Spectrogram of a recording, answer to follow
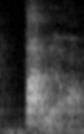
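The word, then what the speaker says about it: parleront: in o and t the t is also silent you say parleron so you will say nu paleron parleron i will read the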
